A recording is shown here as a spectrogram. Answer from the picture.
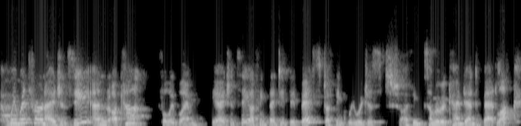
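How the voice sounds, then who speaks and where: With an Australian accent, a woman with medium pitch speaks with lively intonation and vocal fry. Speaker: property investor and home renovator. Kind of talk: interview. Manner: halting speech after stroke.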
